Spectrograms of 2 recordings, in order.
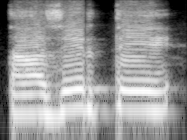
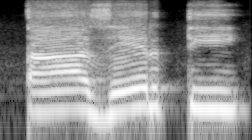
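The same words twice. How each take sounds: First: تے ending in an "ay" sound; majhul vowel. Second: Slow recital, تی as a clear "tee"; teacher spelling out تا زیر تی slowly with "ee"; ma'ruf vowel. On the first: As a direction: show the faulty reading, "tay" for تے. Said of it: "یہ طریقہ غلط ہوتا ہے". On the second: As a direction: stretch it out, ending تی on pure "ee". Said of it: "یعنی اس طریقے سے پڑھا جائے". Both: Shown as a demonstration.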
